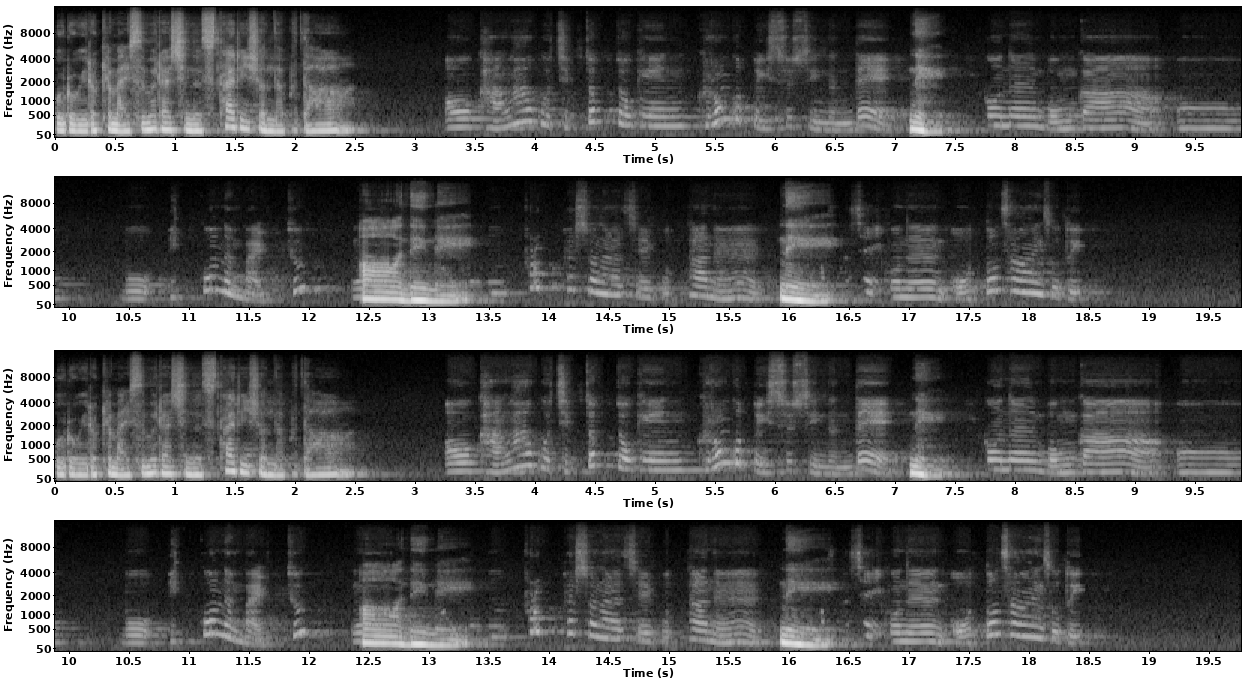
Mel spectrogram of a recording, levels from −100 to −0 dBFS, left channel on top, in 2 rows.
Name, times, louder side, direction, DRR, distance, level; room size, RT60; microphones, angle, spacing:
voice 1, 0.0-2.5 7.1-7.3 12.4-13.4 15.9-16.4, left 2 dB, 45° left, 0.9 m, -23 dB
voice 2, 3.3-7.0 7.7-10.0 10.4-12.1 12.4-12.7 13.3-15.8 16.6-18.4, right 1 dB, 10° right, 1.8 m, -39 dB
29.0 x 27.5 x 7.2 m
head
